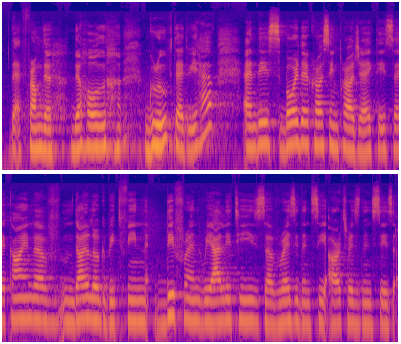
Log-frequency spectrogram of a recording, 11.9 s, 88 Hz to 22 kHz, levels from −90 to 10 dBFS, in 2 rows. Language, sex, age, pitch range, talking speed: English, female, 30-49, 160-185 Hz, 125 wpm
